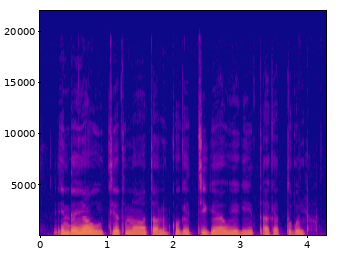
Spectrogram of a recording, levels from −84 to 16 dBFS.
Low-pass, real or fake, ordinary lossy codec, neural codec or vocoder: 19.8 kHz; real; none; none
